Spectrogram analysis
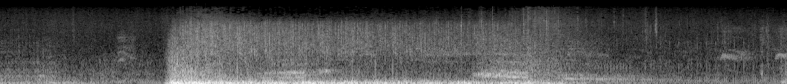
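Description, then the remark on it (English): A fireball explosion in a phone video game, cast by shaking the phone, erupts suddenly after a quiet moment, a loud booming blast with a heavy rumble that sustains for several seconds before gradually fading. “Health 100, healing potion 7, arrow 72, fireball 3. Only have 3 shots left.”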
